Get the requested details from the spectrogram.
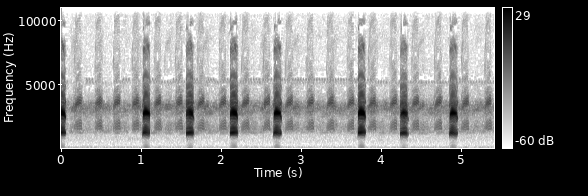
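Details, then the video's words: Wild rice frog calling in Itoshima paddy fields, Fukuoka: evenly spaced, emphatic croaks about every half second, nine in under six seconds, with softer frog calls chattering between them. "Wild Frog Call | ヌマガエル"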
